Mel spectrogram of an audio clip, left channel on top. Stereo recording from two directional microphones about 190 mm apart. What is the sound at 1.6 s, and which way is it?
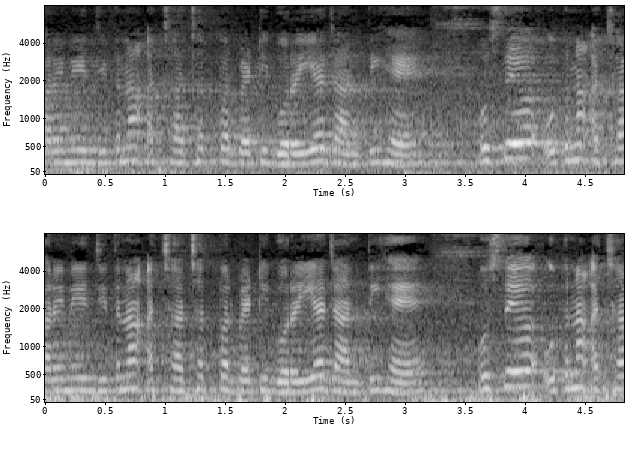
A woman's voice, 25° right (ahead or behind).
